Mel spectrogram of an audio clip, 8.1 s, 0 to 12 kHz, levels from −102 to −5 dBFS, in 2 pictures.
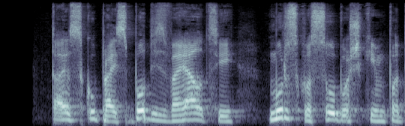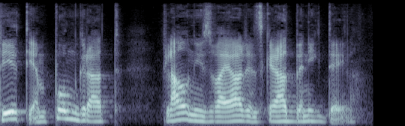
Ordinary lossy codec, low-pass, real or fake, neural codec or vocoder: none; 10.8 kHz; fake; codec, 24 kHz, 0.9 kbps, WavTokenizer, medium speech release version 2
